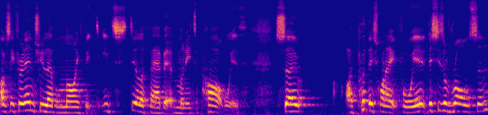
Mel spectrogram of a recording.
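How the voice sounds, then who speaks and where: Against noticeable background noise, a man with a high pitch speaks at a moderate pace with ordinary pitch variation. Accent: British. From UK. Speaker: outdoors YouTuber. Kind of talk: product review tutorial. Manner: casual, with hesitations.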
